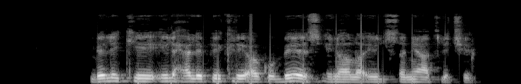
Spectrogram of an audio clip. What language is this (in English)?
Dargwa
